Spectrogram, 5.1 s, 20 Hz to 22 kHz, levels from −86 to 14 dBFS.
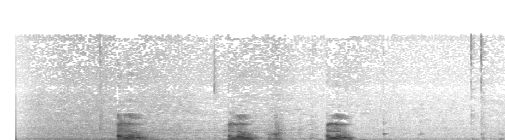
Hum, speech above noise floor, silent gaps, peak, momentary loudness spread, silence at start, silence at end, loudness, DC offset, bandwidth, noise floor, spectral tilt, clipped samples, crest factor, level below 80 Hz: none; 35 dB; none; -2 dBFS; 25 LU; 0.4 s; 1.5 s; -18 LUFS; under 0.1%; 17 kHz; -51 dBFS; -7 dB/octave; under 0.1%; 20 dB; -48 dBFS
